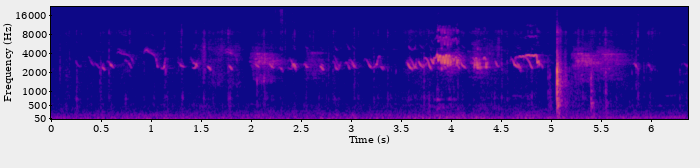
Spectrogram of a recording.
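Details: Young chicks giving strings of high, bouncing peeps that grow louder and denser midway, with one sharp click or tap about five seconds in.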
